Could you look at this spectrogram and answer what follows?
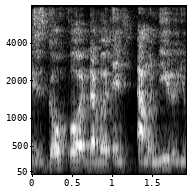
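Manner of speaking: normal talking voice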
